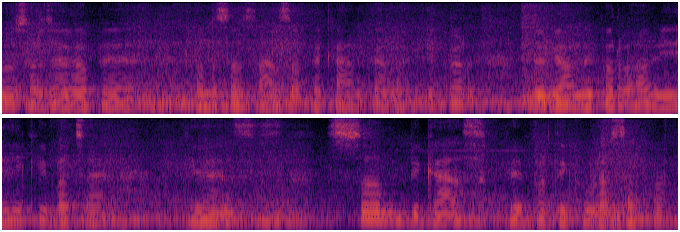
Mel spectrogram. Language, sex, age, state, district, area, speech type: Maithili, male, 30-45, Bihar, Sitamarhi, rural, spontaneous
